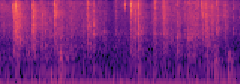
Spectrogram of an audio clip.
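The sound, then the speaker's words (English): Scissors snip off the end of a plastic piping bag while baking: a few quick, crisp cuts mixed with light crinkling of plastic. The sounds are soft and stand alone, with no talk. “And then I literally just use a pair of scissors to just chop off the end bit.”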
